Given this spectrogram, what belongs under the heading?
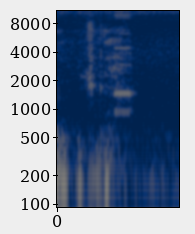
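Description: Keypad tones from a Nokia 5310 XpressMusic phone, three short close beeps in quick succession followed by a fainter sustained tone.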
